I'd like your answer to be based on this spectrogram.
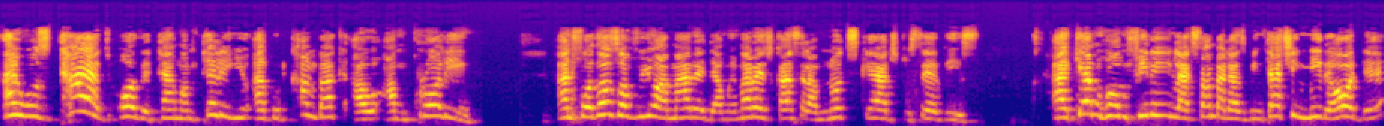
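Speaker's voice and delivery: usual speaking voice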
